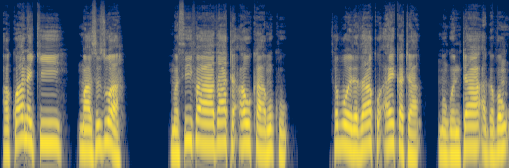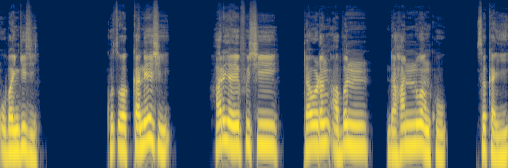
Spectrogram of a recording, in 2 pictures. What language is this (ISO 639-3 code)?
hau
